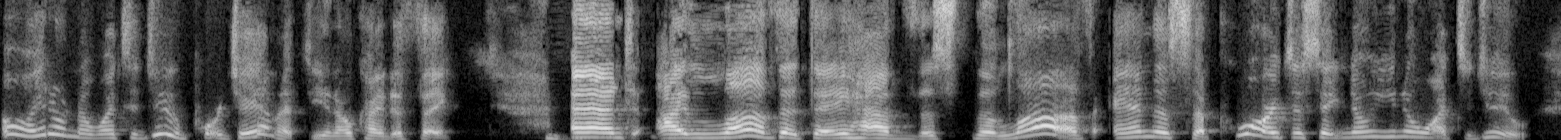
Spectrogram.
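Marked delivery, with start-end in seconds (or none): 0.0-1.5 small, high, little put-on wimpy voice. Showing the voice she sometimes goes into with her supporters, little wimpy voice. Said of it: "go into my little a wimpy voice".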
